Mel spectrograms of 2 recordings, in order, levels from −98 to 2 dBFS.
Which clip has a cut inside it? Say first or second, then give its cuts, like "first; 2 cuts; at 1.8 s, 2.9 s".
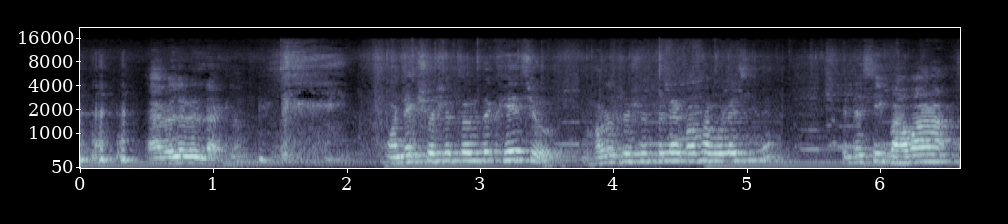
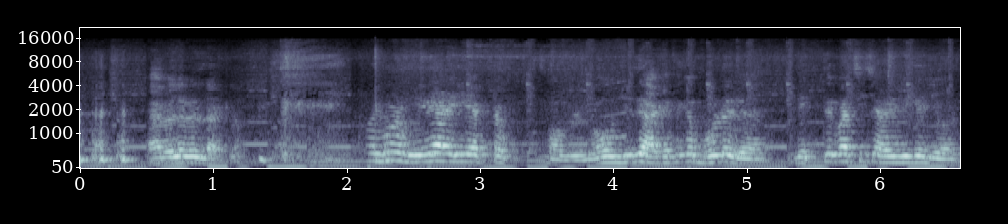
first; 1 cut; at 2.1 s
